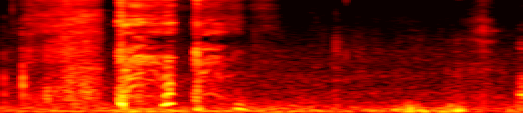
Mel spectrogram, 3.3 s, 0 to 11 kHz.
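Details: Three harsh cough bursts in quick succession outdoors in cold light rain, about 40°F; an adult coughing after inhaling from a 2g disposable vape (Amnesia liquid diamonds).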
